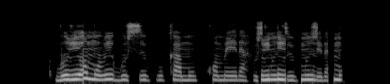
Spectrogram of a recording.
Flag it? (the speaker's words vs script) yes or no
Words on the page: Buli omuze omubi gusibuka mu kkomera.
yes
